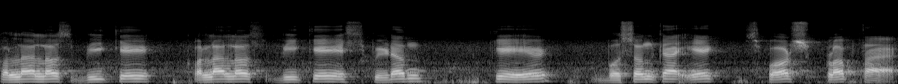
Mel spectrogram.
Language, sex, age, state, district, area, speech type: Hindi, male, 45-60, Madhya Pradesh, Chhindwara, rural, read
